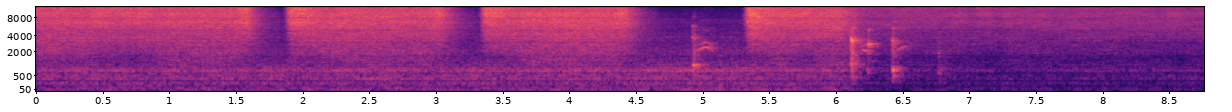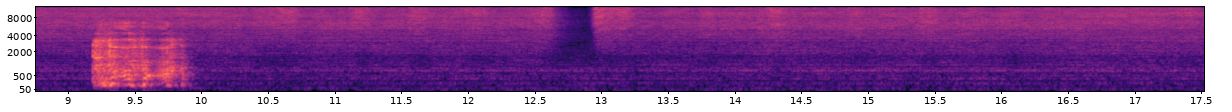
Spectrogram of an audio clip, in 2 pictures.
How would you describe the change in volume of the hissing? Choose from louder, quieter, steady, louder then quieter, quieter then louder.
quieter.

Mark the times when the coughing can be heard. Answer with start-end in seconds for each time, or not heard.
4.9-6.8, 9.2-9.9.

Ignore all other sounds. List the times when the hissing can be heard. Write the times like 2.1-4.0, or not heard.
0.0-17.4.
